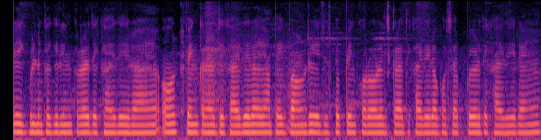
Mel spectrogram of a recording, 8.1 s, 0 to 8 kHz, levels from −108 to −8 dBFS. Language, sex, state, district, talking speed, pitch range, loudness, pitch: Hindi, female, Jharkhand, Jamtara, 285 wpm, 165-170 Hz, -38 LUFS, 170 Hz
